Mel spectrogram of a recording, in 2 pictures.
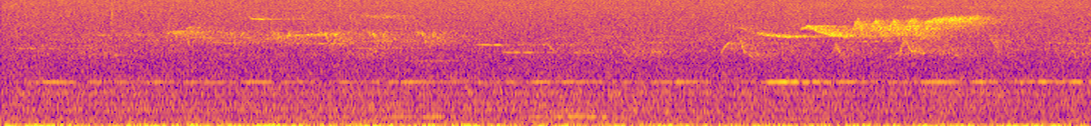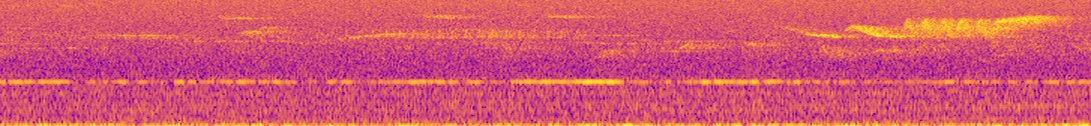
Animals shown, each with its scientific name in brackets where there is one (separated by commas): Eastern Wood-Pewee (Contopus virens), Pine Warbler (Setophaga pinus), Ovenbird (Seiurus aurocapilla), Black-throated Blue Warbler (Setophaga caerulescens)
